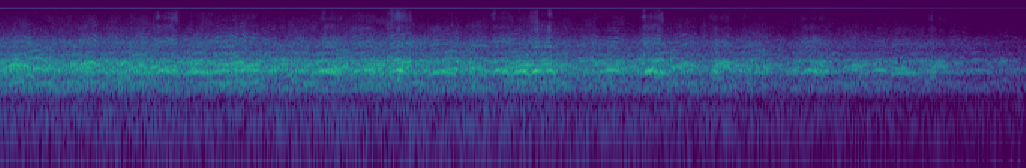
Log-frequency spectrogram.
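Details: A chorus of snow geese at the Hayton Snow Goose Reserve near Conway, Washington, Skagit Wildlife Area; dense overlapping honks with occasional distinct yelps, the whole sound gradually fading toward the end.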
